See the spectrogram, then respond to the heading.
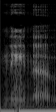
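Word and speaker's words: Nenagh: Nina, that's how you pronounce it, correct? – Yes, it's pronounced Nina, like the girl's name.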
